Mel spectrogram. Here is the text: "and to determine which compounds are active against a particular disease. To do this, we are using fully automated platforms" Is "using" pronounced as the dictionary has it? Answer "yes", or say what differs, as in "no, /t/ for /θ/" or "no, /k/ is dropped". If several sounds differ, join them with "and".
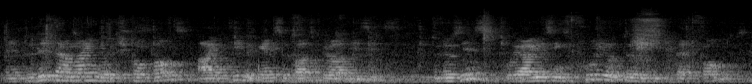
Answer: yes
